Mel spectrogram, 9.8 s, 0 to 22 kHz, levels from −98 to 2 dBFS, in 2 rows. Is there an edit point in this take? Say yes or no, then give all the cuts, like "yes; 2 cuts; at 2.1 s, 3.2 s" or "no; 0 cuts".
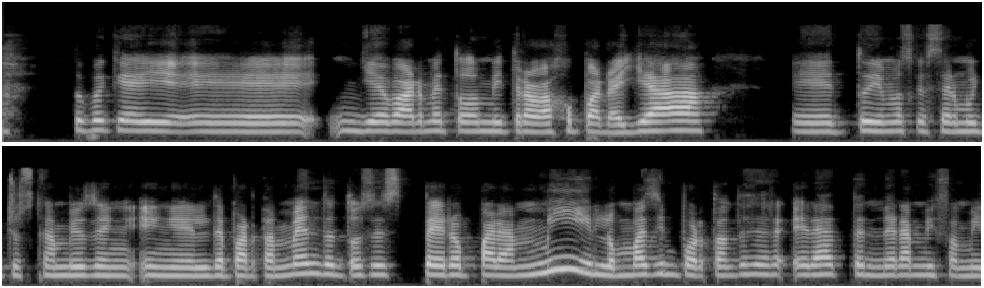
no; 0 cuts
